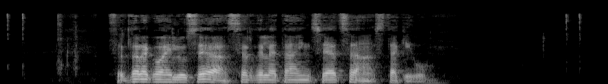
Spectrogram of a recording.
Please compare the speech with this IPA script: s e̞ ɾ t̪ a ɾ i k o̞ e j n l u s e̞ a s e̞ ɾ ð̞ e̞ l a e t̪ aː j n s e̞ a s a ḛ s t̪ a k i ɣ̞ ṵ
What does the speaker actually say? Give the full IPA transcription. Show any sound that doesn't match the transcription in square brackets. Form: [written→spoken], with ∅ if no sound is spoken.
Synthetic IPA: s e̞ ɾ t̪ a ɾ [i→a] k o̞ [e→a] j n l u s e̞ a s e̞ ɾ ð̞ e̞ l a e t̪ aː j n s e̞ a [s→t͡s] a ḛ s t̪ a k i ɣ̞ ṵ

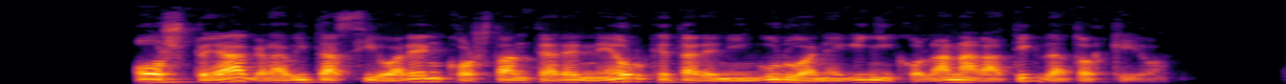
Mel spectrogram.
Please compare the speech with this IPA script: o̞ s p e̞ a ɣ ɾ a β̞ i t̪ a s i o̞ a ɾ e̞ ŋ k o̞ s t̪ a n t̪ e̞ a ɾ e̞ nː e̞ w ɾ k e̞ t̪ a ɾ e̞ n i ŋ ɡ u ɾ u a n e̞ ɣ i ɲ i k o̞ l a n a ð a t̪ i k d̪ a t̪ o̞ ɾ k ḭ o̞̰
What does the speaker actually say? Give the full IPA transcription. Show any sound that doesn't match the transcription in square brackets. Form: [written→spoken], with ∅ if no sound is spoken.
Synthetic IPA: o̞ s p e̞ a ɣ ɾ a β̞ i t̪ a s i o̞ a ɾ e̞ ŋ k o̞ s t̪ a n t̪ e̞ a ɾ e̞ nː e̞ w ɾ k e̞ t̪ a ɾ e̞ n i ŋ ɡ u ɾ u a n e̞ ɣ i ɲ i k o̞ l a n a [ð→ɣ] a t̪ i k d̪ a t̪ o̞ ɾ k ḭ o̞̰

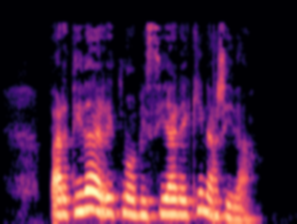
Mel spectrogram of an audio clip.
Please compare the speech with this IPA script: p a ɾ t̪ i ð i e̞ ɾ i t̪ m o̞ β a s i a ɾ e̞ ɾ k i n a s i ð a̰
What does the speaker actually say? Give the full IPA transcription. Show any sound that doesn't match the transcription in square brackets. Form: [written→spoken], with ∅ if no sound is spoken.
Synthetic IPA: p a ɾ t̪ i ð [i→a] e̞ [ɾ→r] i t̪ m o̞ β [a→i] s i a ɾ e̞ [ɾ→∅] k i n a s i ð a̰

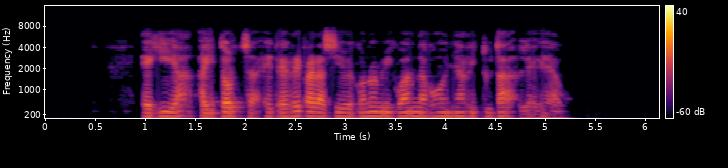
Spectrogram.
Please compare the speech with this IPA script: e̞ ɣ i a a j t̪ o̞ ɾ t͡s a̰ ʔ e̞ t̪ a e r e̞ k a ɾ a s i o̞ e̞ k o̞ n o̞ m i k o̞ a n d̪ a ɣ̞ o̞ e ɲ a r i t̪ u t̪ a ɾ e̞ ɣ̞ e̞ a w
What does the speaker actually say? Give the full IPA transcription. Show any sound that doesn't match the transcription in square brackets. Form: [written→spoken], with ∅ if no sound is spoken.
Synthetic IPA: e̞ ɣ i a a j t̪ o̞ ɾ t͡s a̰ ʔ e̞ t̪ a e r e̞ [k→p] a ɾ a s i o̞ e̞ k o̞ n o̞ m i k o̞ a n d̪ a ɣ̞ o̞ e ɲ a r i t̪ u t̪ a [ɾ→l] e̞ ɣ̞ e̞ a w

